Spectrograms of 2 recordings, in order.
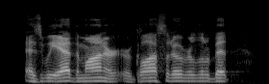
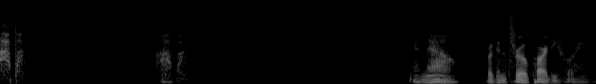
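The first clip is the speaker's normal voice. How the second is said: gentle father; 7 semitones lower, 8 dB quieter than usual. Acted. Father gently correcting his son.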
